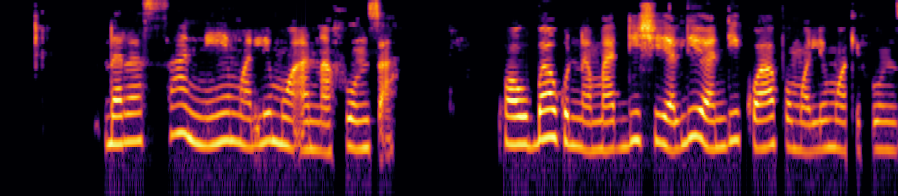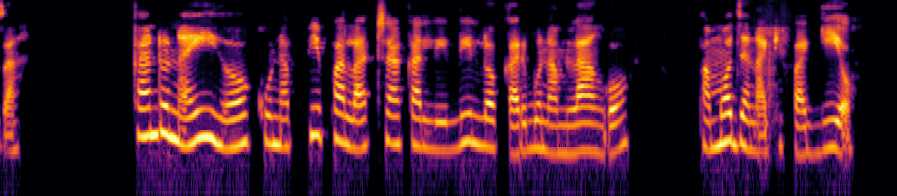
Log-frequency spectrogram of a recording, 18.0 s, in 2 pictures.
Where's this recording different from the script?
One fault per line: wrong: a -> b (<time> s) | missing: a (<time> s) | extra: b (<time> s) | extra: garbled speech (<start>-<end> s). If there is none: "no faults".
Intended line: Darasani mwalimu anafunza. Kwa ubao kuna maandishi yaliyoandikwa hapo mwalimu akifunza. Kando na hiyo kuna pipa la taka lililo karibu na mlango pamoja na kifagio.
no faults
